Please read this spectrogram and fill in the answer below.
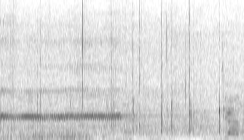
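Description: A referee's whistle: one long, steady blast that stops a little over a second in, followed by a few short sharp clicks.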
